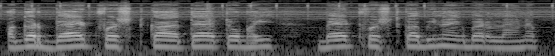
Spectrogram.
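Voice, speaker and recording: A man from Mumbai streaming a cricket video game, slightly hoarse from a sore throat, thinking aloud and calling his viewers "bro" in nearly every phrase. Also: sits high, level tone, moderate pace, a little mellow, slight background noise. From Mumbai, India. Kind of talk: live gameplay stream chat.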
